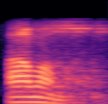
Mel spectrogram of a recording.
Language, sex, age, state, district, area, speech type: Sanskrit, male, 45-60, Karnataka, Bangalore Urban, urban, conversation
